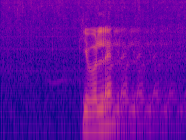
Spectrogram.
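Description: A young man speaks through a microphone with animation.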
